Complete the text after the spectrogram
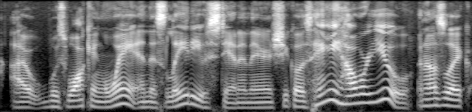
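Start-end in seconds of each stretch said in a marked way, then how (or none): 3.1-4.1 friendly stranger. Retold or imitated. Woman approaches him at casino.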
